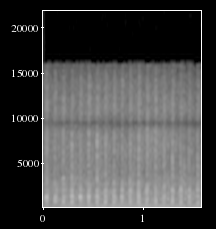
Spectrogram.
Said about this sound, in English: Alex, look up! Is that a helicopter?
